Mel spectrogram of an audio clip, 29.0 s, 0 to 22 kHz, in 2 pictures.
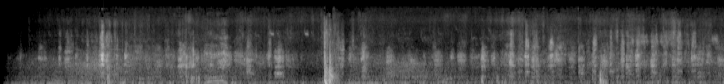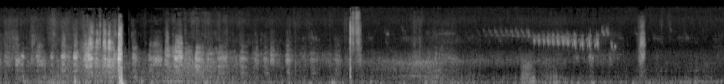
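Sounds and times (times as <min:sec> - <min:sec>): dogs panting rapidly: 0:00.2 - 0:21.8.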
